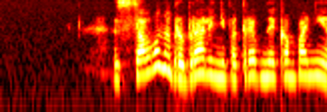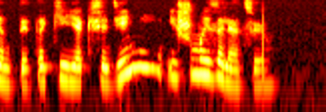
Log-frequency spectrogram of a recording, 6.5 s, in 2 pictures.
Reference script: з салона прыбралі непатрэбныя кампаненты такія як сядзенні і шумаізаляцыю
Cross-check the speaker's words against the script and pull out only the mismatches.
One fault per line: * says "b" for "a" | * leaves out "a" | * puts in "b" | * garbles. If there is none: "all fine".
all fine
